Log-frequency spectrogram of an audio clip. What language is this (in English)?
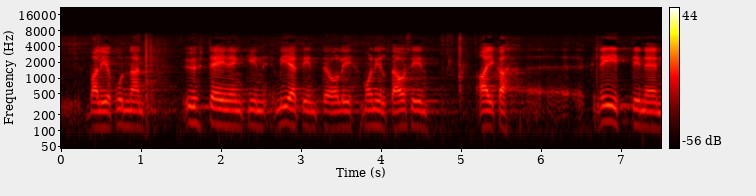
Finnish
